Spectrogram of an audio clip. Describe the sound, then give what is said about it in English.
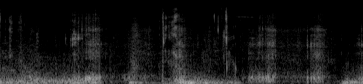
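Crunchy bites into a Deep River sea salt and apple cider vinegar potato chip: several sharp, brittle crunches in an uneven rhythm, loud and close, with no talking. “I'm trying the chip.”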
